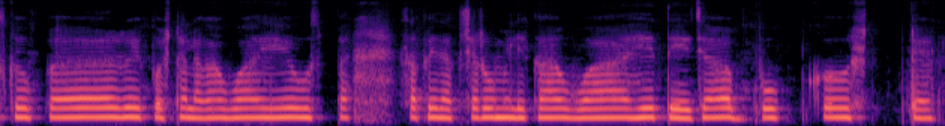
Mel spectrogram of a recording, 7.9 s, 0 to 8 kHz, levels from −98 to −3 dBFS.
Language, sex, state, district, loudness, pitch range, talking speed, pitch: Hindi, female, Chhattisgarh, Balrampur, -33 LUFS, 210-220 Hz, 135 wpm, 220 Hz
